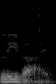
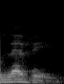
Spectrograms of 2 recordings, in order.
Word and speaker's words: Levi: initiated a conversation about how you pronounce Levi and I think most people pronounce it Levi well that's the correct way yes right so chazmo apparently calls it leie or Levy Levy I think maybe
